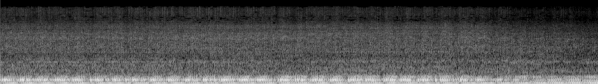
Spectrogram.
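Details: Honda CBR954 at idle before a new cam chain is installed: a light metallic clatter rides over a steady idle, the rattle of a worn, loose cam chain.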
